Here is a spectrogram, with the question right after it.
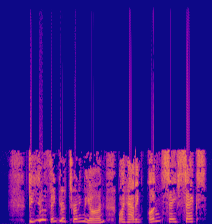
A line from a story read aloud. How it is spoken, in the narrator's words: She screams back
